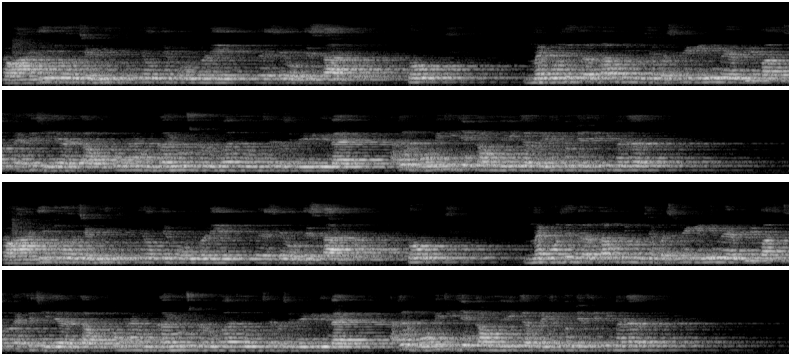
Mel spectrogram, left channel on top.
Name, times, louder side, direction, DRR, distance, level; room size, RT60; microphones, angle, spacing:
voice 1, 0.0-3.6 4.1-4.3 5.2-11.4 11.7-14.4, equal, 25° right, -5 dB, 1.2 m, -20 dB
13.0 x 7.8 x 2.4 m, 2.2 s
head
